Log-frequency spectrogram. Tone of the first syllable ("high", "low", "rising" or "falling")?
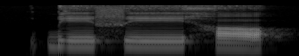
low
